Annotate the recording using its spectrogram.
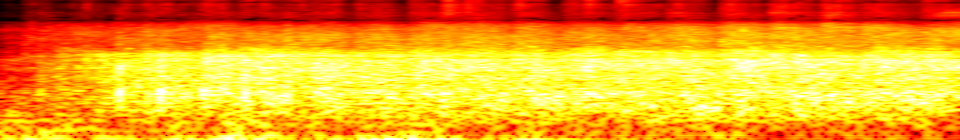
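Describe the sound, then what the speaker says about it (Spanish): Applause from an audience at a teachers' event in a hall, a dense sustained wash of clapping that swells in after a moment and holds steady at full strength throughout. "pido un fuerte aplauso, por favor."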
